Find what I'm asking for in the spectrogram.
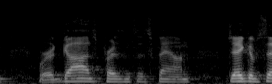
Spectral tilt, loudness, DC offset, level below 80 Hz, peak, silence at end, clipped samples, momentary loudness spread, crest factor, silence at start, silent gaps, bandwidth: -6 dB/octave; -35 LUFS; under 0.1%; -70 dBFS; -12 dBFS; 0 s; under 0.1%; 15 LU; 24 dB; 0 s; none; 17 kHz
